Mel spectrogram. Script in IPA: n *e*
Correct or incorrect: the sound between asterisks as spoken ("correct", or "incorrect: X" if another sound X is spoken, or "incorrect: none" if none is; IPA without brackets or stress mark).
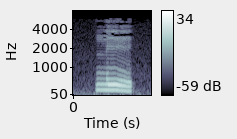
correct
